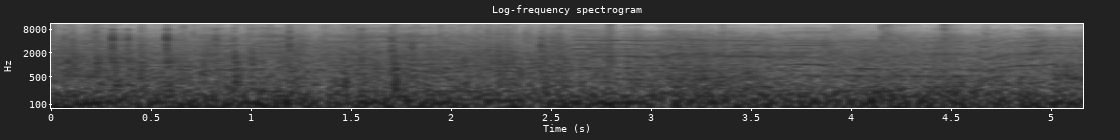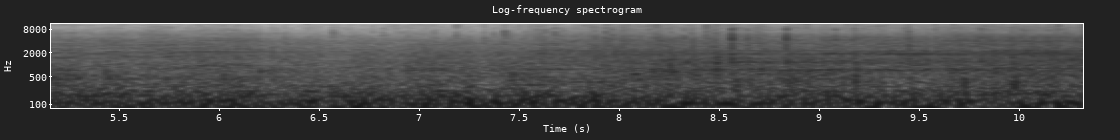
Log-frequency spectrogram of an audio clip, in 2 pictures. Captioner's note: earth trembling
